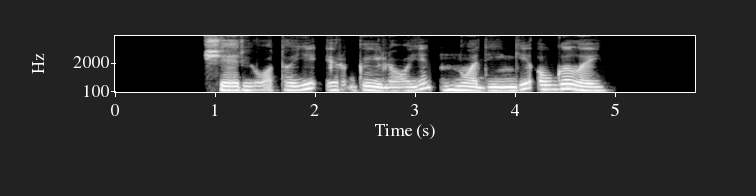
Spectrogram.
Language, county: Lithuanian, Vilnius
